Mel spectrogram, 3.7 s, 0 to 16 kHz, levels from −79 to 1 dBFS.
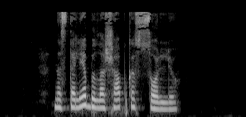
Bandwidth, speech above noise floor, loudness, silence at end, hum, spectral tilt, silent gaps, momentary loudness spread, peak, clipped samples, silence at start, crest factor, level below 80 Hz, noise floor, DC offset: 12 kHz; 52 dB; -24 LUFS; 1.05 s; none; -3.5 dB/octave; none; 9 LU; -8 dBFS; under 0.1%; 0.8 s; 18 dB; -60 dBFS; -76 dBFS; under 0.1%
